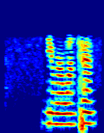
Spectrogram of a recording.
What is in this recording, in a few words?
Police Patrol 1 (Dispatch)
